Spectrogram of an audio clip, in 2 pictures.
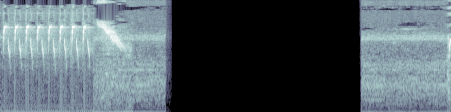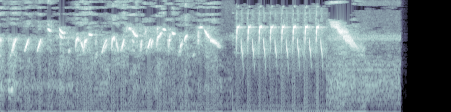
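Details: Algerian goldfinch singing: bursts of fast, evenly spaced metallic chirps ending in a downward slur, then after a silent pause a tumbling run of twittering, buzzy notes, followed by another quick chirp series.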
